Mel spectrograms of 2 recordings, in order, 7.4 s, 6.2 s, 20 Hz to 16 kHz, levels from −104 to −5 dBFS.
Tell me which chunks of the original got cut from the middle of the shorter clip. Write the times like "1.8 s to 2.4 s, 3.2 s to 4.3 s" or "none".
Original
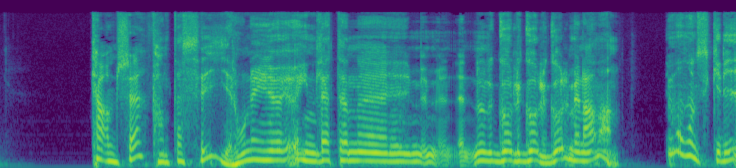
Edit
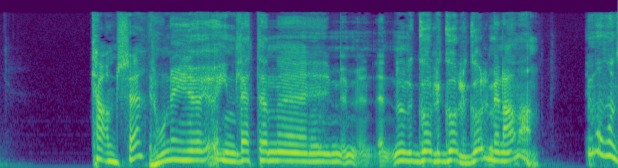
1.5 s to 2.3 s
